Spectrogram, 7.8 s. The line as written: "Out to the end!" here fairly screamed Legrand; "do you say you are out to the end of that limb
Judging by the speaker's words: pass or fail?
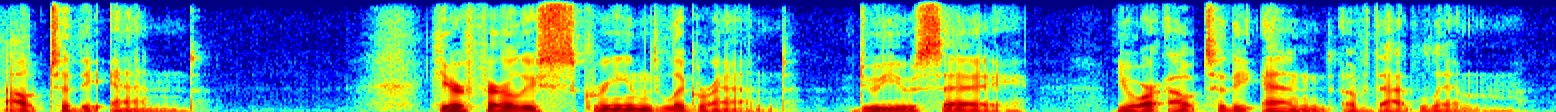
pass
